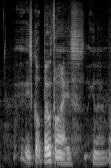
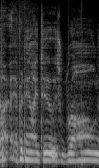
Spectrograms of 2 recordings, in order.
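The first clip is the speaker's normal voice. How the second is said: plaintive, higher-pitched self-blame; imitated near-crying; 5 semitones higher, 4 dB quieter than usual. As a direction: mimic a friend close to tears. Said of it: "like, nearly crying".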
